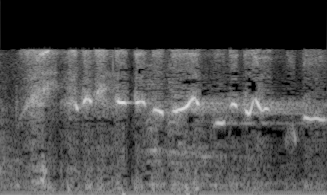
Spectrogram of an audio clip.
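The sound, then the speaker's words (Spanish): An oven cleaner aerosol sprays into a hot oven, producing a high, whistling hiss that pulses in several short bursts of varying loudness. “No, señores, es el aerosol del limpiahorno.”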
